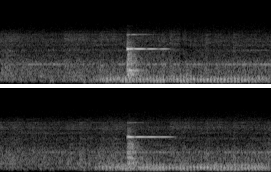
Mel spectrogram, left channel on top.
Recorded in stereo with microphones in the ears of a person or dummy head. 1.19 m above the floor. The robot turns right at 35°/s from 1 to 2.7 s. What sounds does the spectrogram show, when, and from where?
1.3 s a piano: 40° left (ahead or behind), 1.0 m; by 1.7 s 25° left (ahead or behind), 1.0 m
